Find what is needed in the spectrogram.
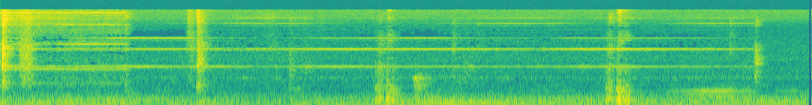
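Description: Faint, steady high-pitched electronic tone over a low hum, with a few soft knocks spread through.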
